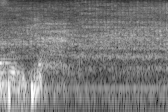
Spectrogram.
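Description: A steady low hum under an even hiss: room tone between remarks, with the tail of a voice in the first half second.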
